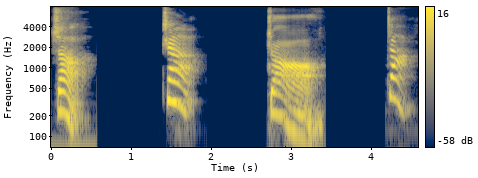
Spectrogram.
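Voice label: "zha4", Mandarin Chinese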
